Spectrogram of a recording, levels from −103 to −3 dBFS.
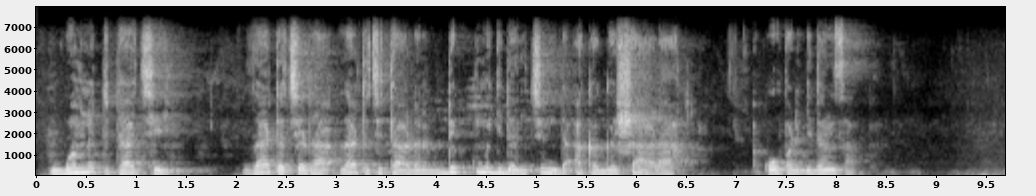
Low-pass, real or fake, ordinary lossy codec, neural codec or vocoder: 7.2 kHz; real; none; none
